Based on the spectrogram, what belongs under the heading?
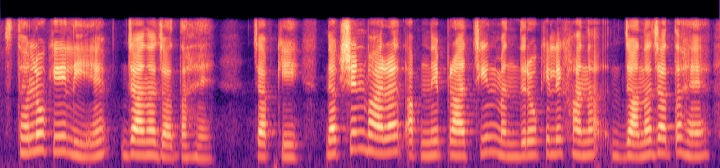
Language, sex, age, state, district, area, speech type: Hindi, female, 18-30, Rajasthan, Jodhpur, urban, spontaneous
